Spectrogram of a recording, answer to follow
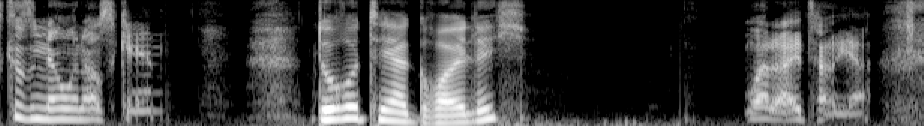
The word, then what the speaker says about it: Dorothea Greulich: She's going to pronounce her name how it's actually pronounced because no one else can. Dorothea Greulich.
